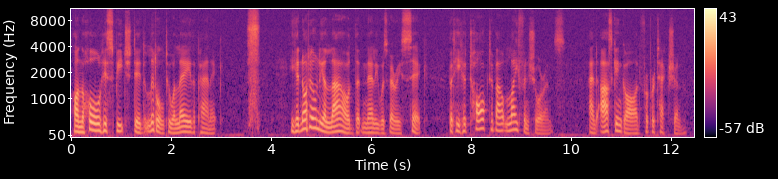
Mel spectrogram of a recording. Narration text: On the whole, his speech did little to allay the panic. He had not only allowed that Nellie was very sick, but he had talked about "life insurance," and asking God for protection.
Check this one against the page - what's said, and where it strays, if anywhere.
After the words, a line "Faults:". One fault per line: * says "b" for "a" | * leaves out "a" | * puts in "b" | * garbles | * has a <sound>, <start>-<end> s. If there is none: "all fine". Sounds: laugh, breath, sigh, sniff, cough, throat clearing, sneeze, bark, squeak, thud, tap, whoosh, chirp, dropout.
On the whole, his speech did little to allay the panic. He had not only allowed that Nellie was very sick, but he had talked about "life insurance," and asking God for protection.
Faults:
* has a sniff, 3.5-3.8 s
